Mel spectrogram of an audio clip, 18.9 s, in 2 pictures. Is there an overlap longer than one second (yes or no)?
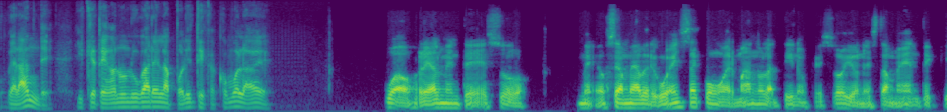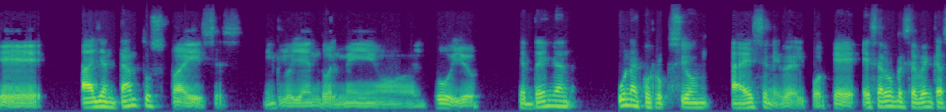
no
